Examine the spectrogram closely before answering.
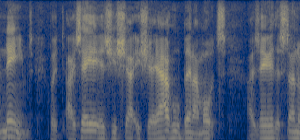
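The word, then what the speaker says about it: ישעיהו: Now all of you have heard of Isaiah, and some of you pronounce it Isaiah, and in Hebrew it's Yeshayahu.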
